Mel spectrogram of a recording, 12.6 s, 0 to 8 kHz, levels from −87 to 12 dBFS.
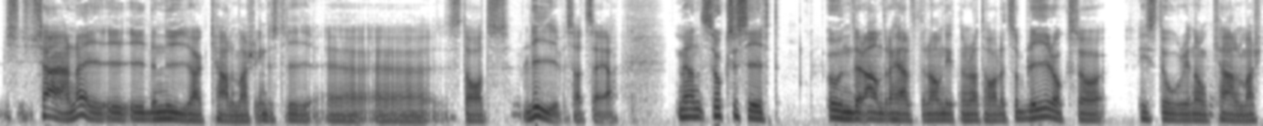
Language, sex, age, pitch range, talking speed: English, male, 20-39, 95-115 Hz, 120 wpm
